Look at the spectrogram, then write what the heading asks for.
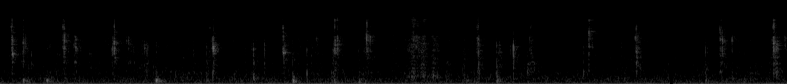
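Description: Faint eating sounds of rice and curry eaten by hand: chewing with a scatter of short, wet mouth clicks, several a second.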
